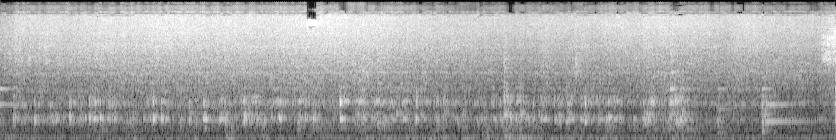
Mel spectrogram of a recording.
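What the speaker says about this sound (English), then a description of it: "I'm going to add a little more fat in there. To kind of cook this stuff." Tomato paste is stirred and fried in fat in a pan for a short rib sauce, giving a steady close sizzle with spoon scrapes and soft clicks, no voices.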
